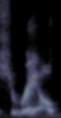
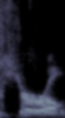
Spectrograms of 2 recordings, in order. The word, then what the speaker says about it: Sherelle: my real name is Sherelle but um the is something that I created for people on my job because nobody could pronounce shirelle they call me Cheryl Shirley everything but what it is yeah and so because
